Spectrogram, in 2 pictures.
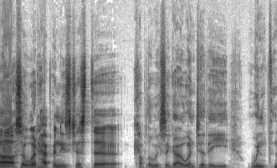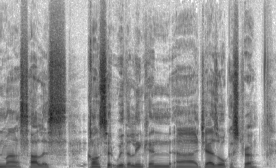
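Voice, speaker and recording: A man at a fairly low pitch and fairly quick pace, with ordinary pitch variation, in a very clean recording with a silent background. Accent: Australian. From Latin America, moved to Australia at six. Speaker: composer and pianist. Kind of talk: radio interview. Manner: animated.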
